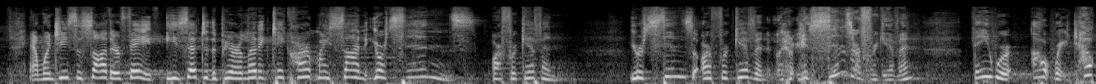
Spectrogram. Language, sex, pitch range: English, female, 275-350 Hz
